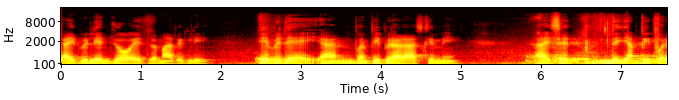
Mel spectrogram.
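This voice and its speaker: Argentine-accented man, low mellow voice, earnest guest who searches for words. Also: creaky. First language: Spanish. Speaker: architect guest. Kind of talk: interview answers.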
